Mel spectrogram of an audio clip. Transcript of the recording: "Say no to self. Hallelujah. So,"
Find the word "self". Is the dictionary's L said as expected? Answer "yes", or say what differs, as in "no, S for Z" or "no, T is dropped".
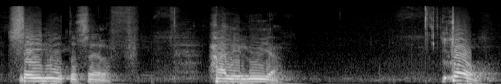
yes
